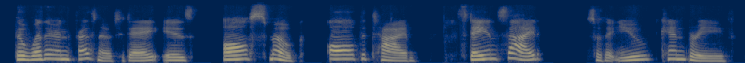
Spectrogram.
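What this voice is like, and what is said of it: Mock calm public radio announcer voice. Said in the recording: “my very important PBS public radio voice... You sound like an Alexa to a Xanax.”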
